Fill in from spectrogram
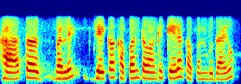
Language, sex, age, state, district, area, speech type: Sindhi, female, 18-30, Rajasthan, Ajmer, urban, conversation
